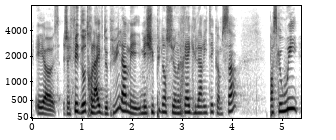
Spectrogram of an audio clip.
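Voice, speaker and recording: A man preaching a sermon, telling a personal story and addressing the congregation directly, turning loud and emphatic at times. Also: sits high, animated, moderate pace. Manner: rises to loud emphatic passages.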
